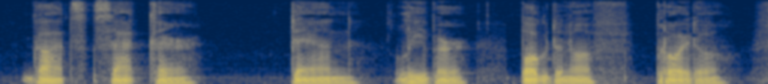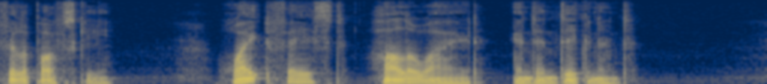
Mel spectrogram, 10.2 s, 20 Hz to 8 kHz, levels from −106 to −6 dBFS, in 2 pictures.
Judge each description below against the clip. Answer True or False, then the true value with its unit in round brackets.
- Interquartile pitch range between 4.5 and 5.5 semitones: False (2.4 semitones)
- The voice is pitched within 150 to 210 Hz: False (80 Hz)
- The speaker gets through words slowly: True (75 wpm)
